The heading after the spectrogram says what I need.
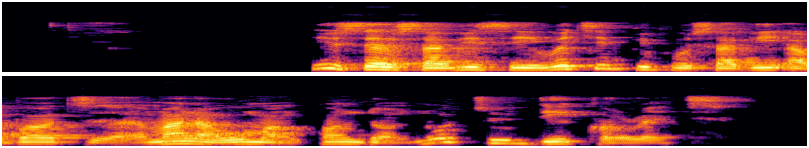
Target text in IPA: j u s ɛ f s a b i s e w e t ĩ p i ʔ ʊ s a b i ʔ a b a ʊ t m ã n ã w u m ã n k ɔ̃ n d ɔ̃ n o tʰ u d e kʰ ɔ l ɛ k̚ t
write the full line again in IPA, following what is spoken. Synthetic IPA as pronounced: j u s ɛ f s a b i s e w e t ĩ p i p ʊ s a b i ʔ a b a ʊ t m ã n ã w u m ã n k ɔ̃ n d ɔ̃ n o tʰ u d e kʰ ɔ ɹ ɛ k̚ t

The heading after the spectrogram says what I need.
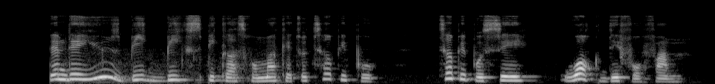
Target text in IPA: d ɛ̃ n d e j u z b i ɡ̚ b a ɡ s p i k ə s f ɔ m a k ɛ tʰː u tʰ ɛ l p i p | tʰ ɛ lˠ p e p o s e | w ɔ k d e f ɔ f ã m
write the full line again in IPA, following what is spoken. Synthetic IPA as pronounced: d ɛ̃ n d e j u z b i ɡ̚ b i ɡ s p i k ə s f ɔ m a k ɛ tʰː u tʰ ɛ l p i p | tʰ ɛ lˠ p i p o s e | w ɔ k d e f ɔ f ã m

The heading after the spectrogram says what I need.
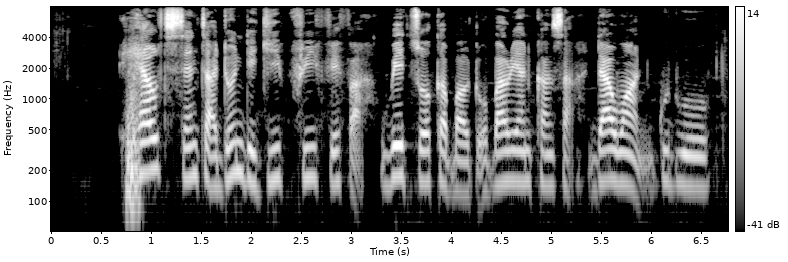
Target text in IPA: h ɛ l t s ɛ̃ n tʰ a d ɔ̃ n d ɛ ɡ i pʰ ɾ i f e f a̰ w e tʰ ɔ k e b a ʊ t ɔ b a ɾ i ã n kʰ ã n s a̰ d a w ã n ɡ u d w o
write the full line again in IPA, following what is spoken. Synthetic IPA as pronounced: h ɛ l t s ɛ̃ n tʰ a d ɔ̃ n d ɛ ɡ i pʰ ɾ i f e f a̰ w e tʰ ɔ k a b a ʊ t ɔ b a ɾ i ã n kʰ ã n s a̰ d a w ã n ɡ u d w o

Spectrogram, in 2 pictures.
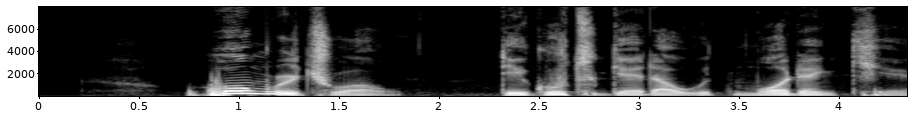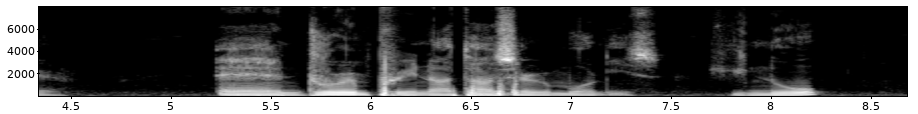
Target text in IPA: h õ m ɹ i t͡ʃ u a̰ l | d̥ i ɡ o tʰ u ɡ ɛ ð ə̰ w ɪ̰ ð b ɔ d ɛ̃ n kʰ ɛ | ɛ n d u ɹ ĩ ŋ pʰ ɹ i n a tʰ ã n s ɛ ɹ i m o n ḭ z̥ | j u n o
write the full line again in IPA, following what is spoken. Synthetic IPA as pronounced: h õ m ɹ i t͡ʃ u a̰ l | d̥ e ɡ o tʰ u ɡ ɛ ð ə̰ w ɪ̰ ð m ɔ d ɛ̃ n kʰ ɛ | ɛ n d u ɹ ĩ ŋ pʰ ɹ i n a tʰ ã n s ɛ ɹ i m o n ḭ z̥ | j u n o

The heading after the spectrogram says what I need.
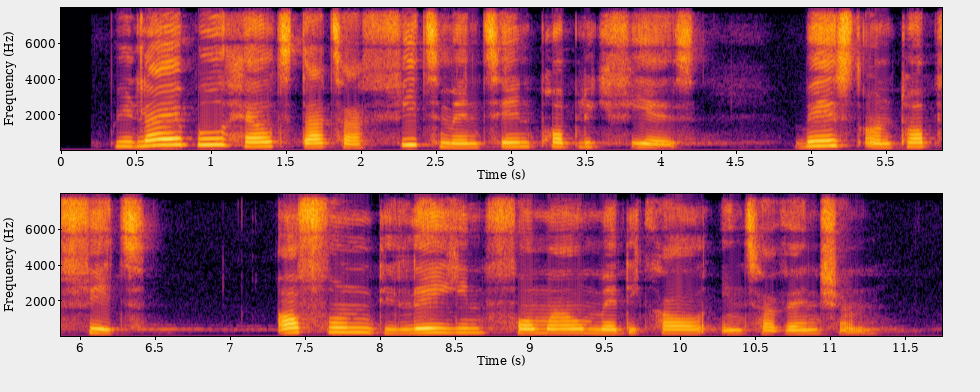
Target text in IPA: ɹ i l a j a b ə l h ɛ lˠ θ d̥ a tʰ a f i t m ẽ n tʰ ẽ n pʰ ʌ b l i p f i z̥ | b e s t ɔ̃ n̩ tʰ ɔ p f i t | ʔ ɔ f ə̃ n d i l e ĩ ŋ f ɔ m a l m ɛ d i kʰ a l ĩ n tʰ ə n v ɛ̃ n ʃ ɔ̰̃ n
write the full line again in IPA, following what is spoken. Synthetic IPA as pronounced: ɹ i l a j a b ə l h ɛ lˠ θ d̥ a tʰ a f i t m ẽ n tʰ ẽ n pʰ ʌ b l i k f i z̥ | b e s t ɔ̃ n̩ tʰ ɔ p f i t | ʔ ɔ f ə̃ n d i l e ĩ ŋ f ɔ m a l m ɛ d i kʰ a l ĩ n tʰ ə v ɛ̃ n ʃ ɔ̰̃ n

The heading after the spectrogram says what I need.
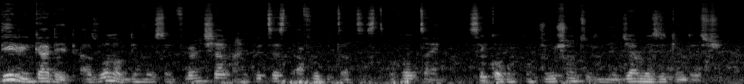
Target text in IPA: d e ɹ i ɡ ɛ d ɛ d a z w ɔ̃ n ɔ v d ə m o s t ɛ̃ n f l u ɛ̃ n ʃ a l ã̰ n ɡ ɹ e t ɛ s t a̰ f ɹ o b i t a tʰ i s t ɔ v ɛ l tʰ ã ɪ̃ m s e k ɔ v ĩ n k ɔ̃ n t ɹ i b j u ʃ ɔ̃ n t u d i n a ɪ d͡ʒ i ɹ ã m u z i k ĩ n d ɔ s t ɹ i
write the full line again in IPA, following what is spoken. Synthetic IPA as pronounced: d e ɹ i ɡ a d ɛ d a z w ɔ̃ n ɔ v d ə m o s t ĩ n f l u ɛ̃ n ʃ a l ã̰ n ɡ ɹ e t ɛ s t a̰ f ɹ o b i t a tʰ i s t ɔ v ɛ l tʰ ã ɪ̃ m s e k ɔ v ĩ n k ɔ̃ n t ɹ i b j u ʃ ɔ̃ n t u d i n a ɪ d͡ʒ i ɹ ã m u z i k ĩ n d ɔ s t ɹ i

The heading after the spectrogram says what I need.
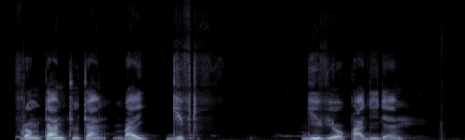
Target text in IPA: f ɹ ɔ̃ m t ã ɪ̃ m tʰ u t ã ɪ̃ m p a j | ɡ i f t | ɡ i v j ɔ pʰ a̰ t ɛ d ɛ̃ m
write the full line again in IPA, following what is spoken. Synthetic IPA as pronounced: f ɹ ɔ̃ m t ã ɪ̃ m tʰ u t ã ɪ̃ m b a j | ɡ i f t | ɡ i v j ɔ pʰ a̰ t i d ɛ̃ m

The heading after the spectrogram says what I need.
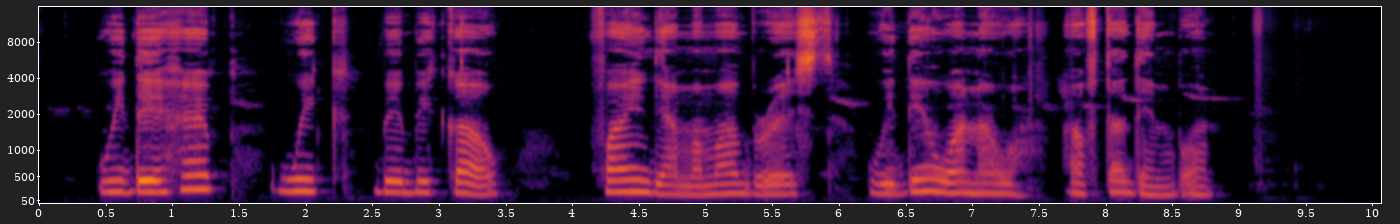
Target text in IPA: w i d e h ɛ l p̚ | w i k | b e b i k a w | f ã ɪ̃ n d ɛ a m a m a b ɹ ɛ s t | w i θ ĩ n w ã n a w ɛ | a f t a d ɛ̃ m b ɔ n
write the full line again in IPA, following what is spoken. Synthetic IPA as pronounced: w i d e h ɛ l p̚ | w i k | b e b i k a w | f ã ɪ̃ n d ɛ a m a m a b ɹ ɛ s t | w i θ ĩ n w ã n a w a | a f t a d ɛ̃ m b ɔ n

